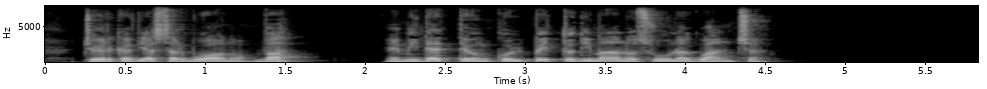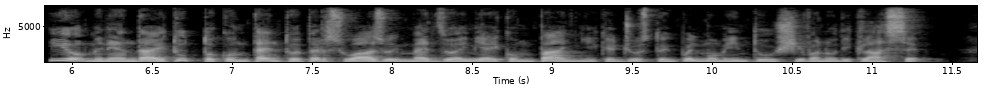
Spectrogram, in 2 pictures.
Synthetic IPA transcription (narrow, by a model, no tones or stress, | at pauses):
t͡ʃerkad̪iɛsːarbwɔːnova | emːid̪et̪ːeuŋkolpet̪ːod̪imaːnosuːnaɡwant͡ʃa | iːomeneand̪ajt̪ut̪ːokont̪ɛnt̪oepːersuaːzoimːɛd̪zːoajmjɛjkompaɲːiked͡ʒːust̪oiŋkwelmoment̪ouʃːiːvanod̪iklasːe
